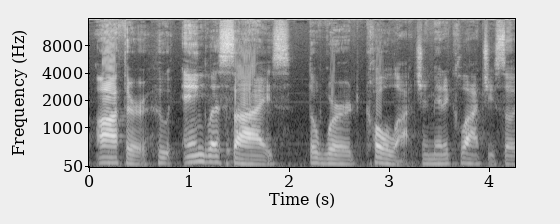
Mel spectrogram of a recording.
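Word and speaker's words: koláč: So the singular, true Czech, the singular is kolach. Plural would be kolachki, correct? kolache. Kolache. And it's actually Willa Cather, our Nebraska author, who anglicized the word kolach and made it kolachi.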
